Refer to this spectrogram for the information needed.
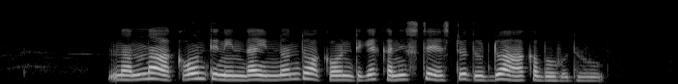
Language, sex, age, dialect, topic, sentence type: Kannada, female, 18-24, Central, banking, question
